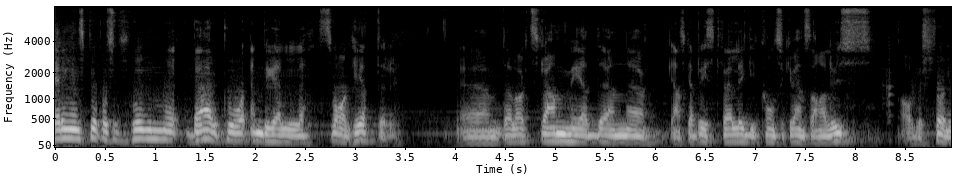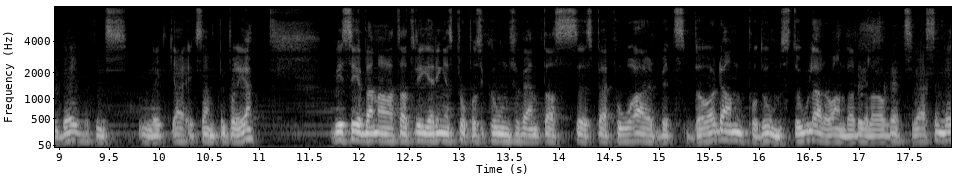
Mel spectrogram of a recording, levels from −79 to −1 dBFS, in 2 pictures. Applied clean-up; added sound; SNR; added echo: neural separator model SepFormer DNS4.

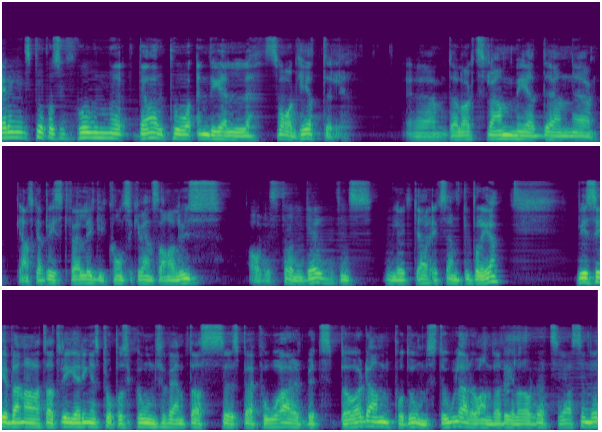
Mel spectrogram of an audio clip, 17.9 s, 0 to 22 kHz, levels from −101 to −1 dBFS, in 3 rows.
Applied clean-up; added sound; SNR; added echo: neural mask model DeepFilterNet 3.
